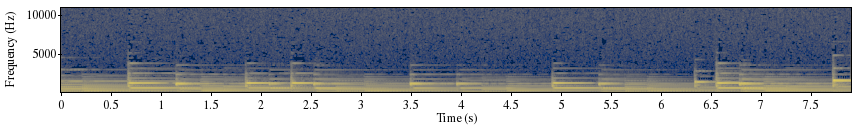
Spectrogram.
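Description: Background piano music: single notes and chords struck at an unhurried, even pace, each one ringing and fading.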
